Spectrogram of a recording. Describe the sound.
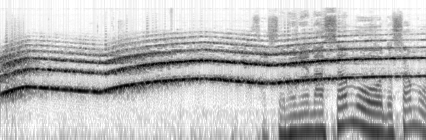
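A police siren wails steadily, its tone slowly rising and sweeping, loud and close, while a man's voice cuts in underneath during the last second and a half.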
